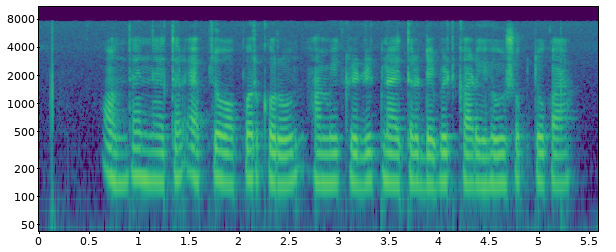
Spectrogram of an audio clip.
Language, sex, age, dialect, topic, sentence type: Marathi, male, 25-30, Southern Konkan, banking, question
